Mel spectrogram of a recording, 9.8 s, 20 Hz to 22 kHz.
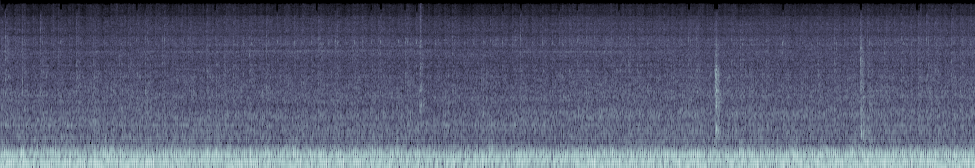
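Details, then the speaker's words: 1978 Kawasaki KZ1000 LTD four-cylinder with new rings, warming up: even steady low rumble, no knocks, ticks or misses, smooth idle; normal running, no smoke or oil leaks. "Sounds like it's going to straighten out the more it warms up. Let the new rings break in and everything. Motor sounds good."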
